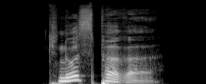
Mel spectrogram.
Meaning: inflection of knuspern: 1. first-person singular present 2. first-person plural subjunctive I 3. third-person singular subjunctive I 4. singular imperative
- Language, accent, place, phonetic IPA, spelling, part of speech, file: German, Germany, Berlin, [ˈknʊspəʁə], knuspere, verb, De-knuspere.ogg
